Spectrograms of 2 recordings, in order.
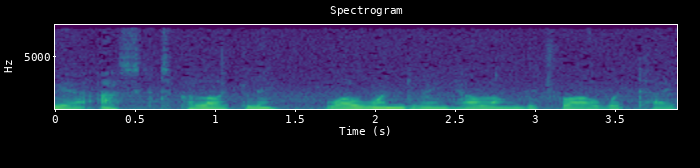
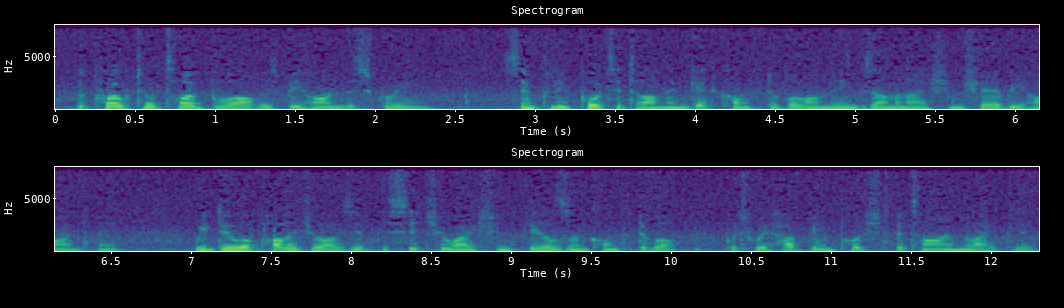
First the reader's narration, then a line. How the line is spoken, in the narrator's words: said kindly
